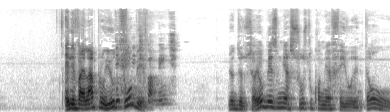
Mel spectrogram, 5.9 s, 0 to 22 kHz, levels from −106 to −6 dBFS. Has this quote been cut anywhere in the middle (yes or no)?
no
